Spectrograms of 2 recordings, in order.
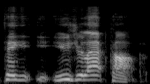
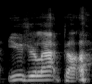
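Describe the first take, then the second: First: Said in the usual way. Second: Calling out. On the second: Real, not acted. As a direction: call it out so he hears. Calling out to unheard friend.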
